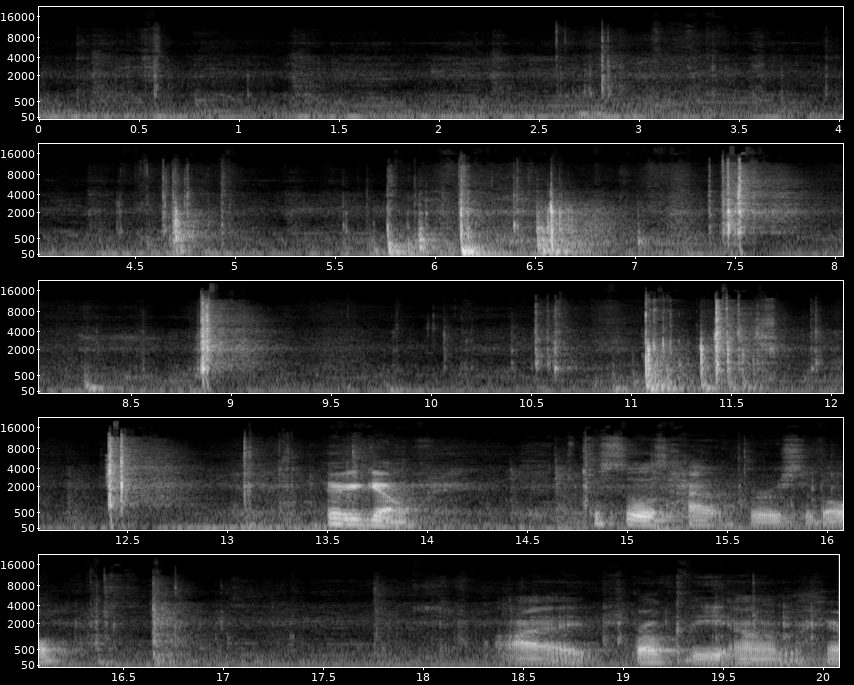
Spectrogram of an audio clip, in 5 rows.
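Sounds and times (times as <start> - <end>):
toy pistol clicking and clacking: 7.4 - 7.9, 8.8 - 9.2, 11.4 - 12.8.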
